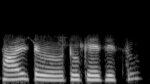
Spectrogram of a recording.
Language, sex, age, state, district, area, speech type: Telugu, female, 30-45, Andhra Pradesh, Sri Balaji, rural, conversation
